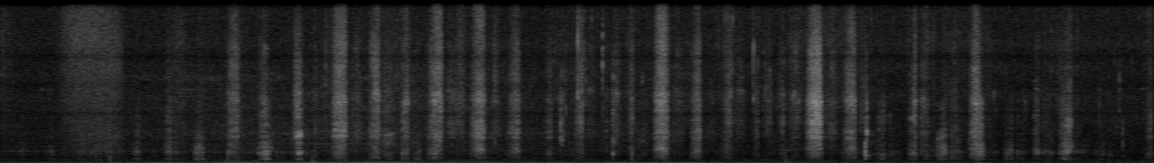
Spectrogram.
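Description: Labrador retriever chewing and mouthing a plush toy: irregular wet clicks and smacks from the dog's mouth, many in a row, with no squeak from the toy, whose squeaker is not sounding.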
